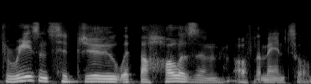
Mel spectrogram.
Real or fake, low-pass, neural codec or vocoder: fake; 7.2 kHz; codec, 16 kHz, 2 kbps, X-Codec, HuBERT features, trained on general audio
